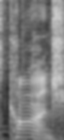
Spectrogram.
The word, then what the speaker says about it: conch: What's conch? Is that how it's spelled? You're just about there. You're just about there. C-O-N-C-H, chat, conch. It's like couch, but with an N.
